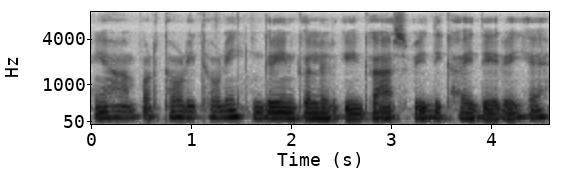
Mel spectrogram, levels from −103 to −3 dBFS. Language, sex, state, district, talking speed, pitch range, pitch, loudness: Hindi, male, Himachal Pradesh, Shimla, 170 wpm, 105-120 Hz, 110 Hz, -15 LUFS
